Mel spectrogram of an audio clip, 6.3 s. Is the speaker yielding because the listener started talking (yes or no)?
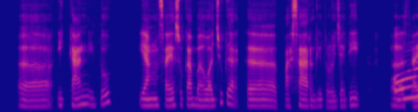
yes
